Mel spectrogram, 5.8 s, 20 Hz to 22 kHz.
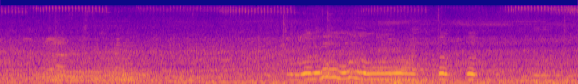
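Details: Goat at Tohoku Safari Park in Fukushima, Japan, recorded 4 August 2019: a wavering, drawn-out bleat with harmonics, followed by two short bleats, over steady vehicle rumble and background hum.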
